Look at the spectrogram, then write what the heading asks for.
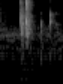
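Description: A few sharp keystrokes on a CM Storm Quick Fire XTi mechanical keyboard, two close clacks followed by two lighter taps, alone in a quiet room.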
